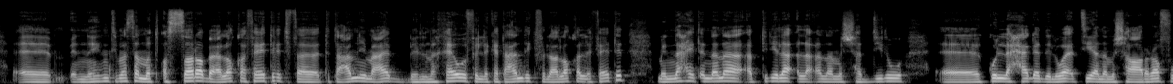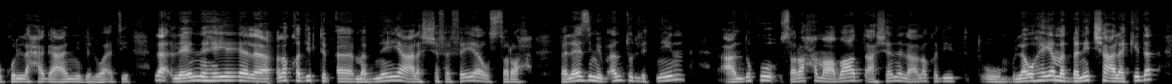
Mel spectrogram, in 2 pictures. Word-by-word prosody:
آآ، 115 -1 -2 0.2
إن 120 0 -4
أنتِ 140 +3 -3
مثلًا 150 +2 0
متأثّرة 130 +4 +3
بعلاقة 140 +3 0
فاتت، 155 +2 -2
فتتعاملي 120 +4 -1
معاه 130 +3 +1
بالمخاوف 120 +5 -1
اللي 125 -1 -2
كانت 125 0 -5
عندِك 145 +4 0
في - - -13
العلاقة 130 +3 -1
اللي 130 -2 -2
فاتت 155 +11 -3 0.3
من 125 -1 -1
ناحية 155 +2 -1
إن 145 0 0
أنا 145 -2 +2
أبتدي 140 +5 -3
لأ، 150 0 +2
لأ، 130 0 -3
أنا 125 -1 -2
مش 125 0 -2
هادّي 120 +3 -5
له 145 0 0 0.3
آآ، 110 +1 -1
كل 145 +4 +2
حاجة 140 +1 0
دلوقتي، 130 +1 0
أنا 120 -1 0
مش 120 +1 -2
هاعرّفه 135 +4 +1
كل 135 +1 -1
حاجة 130 0 -2
عنّي 130 +3 0
دلوقتي. 125 +2 -5 0.2
لأ، - - +4
لإن 165 +7 +4
هي 180 0 +4
العلاقة 160 +4 +3
دي 180 - -1
بتبقى 135 -8 -2
مبنيّة 145 +8 +1
على 130 - +2
الشفافية 135 +6 -3
والصراحة، 125 -3 -3 0.2
فلازم 175 +8 +3
يبقى 150 +2 0
أنتم 180 0 -2
الاتنين 170 - -1 0.3
عندكم 170 +9 +1
صراحة 155 +5 -1
مع 140 -2 +4
بعض، 165 -1 +1
عشان 130 +6 -2
العلاقة 150 -1 -3
دي 150 +1 -2
ت 150 - -24
تقوم، 120 -3 -5
ولو 150 +5 +4
هي 185 +4 +4
ما 175 - +6
أتبنتش 170 +6 +3
على 145 -2 +5
كده، 220 +8 0
140 Hz, 175 wpm, -22 LUFS, 125-155 Hz, 0.3 s, ما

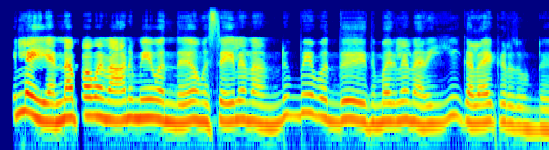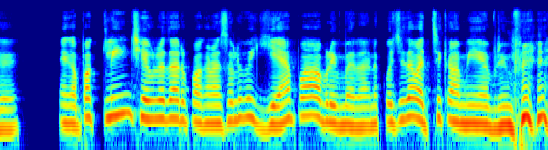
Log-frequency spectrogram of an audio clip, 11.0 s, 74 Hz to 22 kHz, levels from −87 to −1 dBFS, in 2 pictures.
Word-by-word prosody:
இல்ல. 325 +2 +3 0.2
என் 225 +4 +3
அப்பாவ 275 +2 +3 0.2
நானுமே 255 +2 +3
வந்து, 215 -2 0
அவங்க 225 -2 0
ஸ்டைல 230 +1 +1
நான் 205 -2 -1
இன்னுமே 280 +7 -4 0.2
வந்து, 235 0 -1 0.2
இது 205 0 -4
மாரிலாம் 225 0 0
நறைய 210 +7 -3
கலாய்க்கிறது 210 -1 -1
உண்டு. 175 0 -6 0.6
எங்க 205 -1 -2
அப்பா 265 - -1
கிளீன் 290 +3 -1
ஷேவ்ல 250 -1 +1
தான் 250 - +2
இருப்பாங்க. 215 -2 -4
நான் 205 0 -3
சொல்லுவேன், 250 -2 -4 0.2
"ஏன்பா" 250 +4 -2
அப்டிம்பேன் 195 -4 -2
நானு. 190 0 -5
"கொஞ்சம் 235 +5 -4
தான் 260 -2 +1
வச்சு 245 +6 -7
காமியேன்" 205 -2 0
அப்டிம்பேன். 195 +7 +1
225 Hz, 170 wpm, -22 LUFS, 205-255 Hz, 0.6 s, இல்ல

